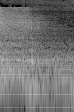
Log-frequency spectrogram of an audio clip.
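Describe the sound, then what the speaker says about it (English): A deep, growling monster roar blended from elephant, bear and lion sounds, one sustained bellow that fades out over a second and a half. "right now, I just want to show you the roar for this chimera."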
